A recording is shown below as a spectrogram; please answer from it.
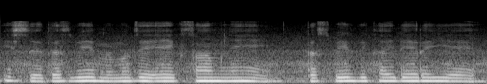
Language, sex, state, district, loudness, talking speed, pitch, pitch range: Hindi, male, Rajasthan, Bikaner, -12 LUFS, 135 wpm, 160 Hz, 150-160 Hz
